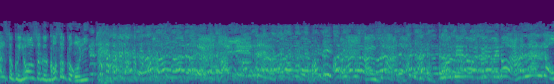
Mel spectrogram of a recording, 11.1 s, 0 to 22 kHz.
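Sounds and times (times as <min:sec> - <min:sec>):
several voices talking: 0:00.0 - 0:11.0.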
